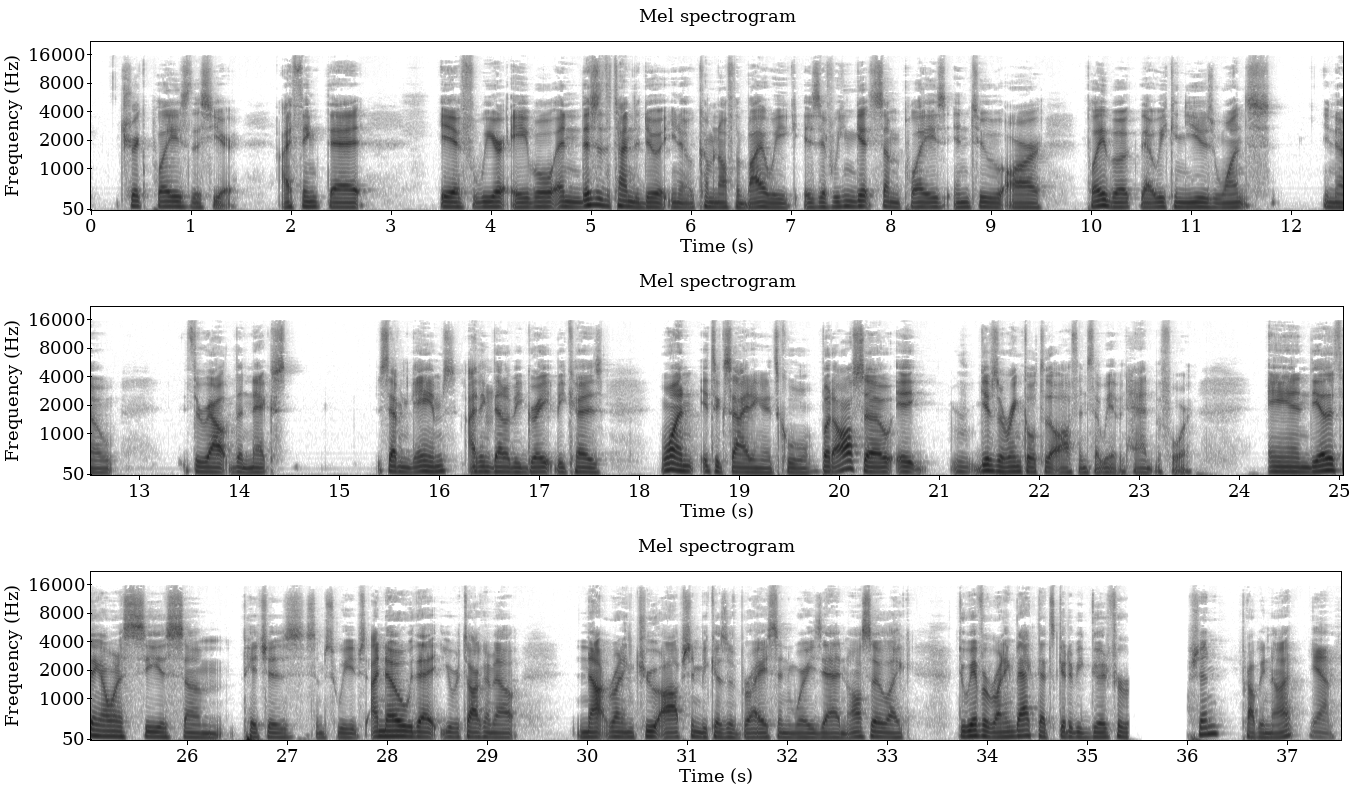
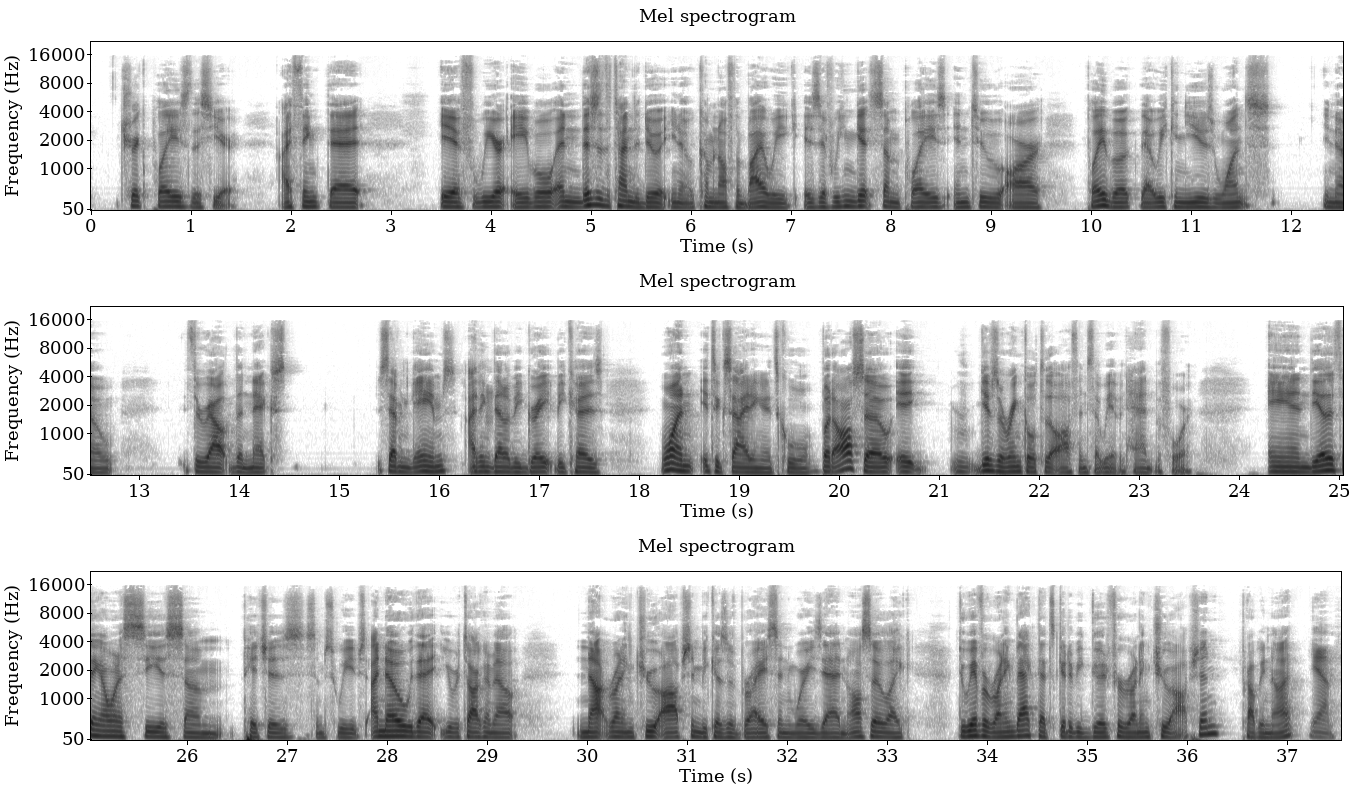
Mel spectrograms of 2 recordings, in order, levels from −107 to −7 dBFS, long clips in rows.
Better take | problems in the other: second | audio cutting out; at 35 s for 0.5 s

